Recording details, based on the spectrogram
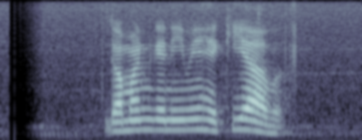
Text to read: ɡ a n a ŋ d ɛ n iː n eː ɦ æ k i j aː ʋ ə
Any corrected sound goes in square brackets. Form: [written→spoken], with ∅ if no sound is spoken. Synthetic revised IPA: ɡ a [n→m] a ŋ [d→ɡ] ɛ n iː [n→m] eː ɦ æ k i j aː ʋ ə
